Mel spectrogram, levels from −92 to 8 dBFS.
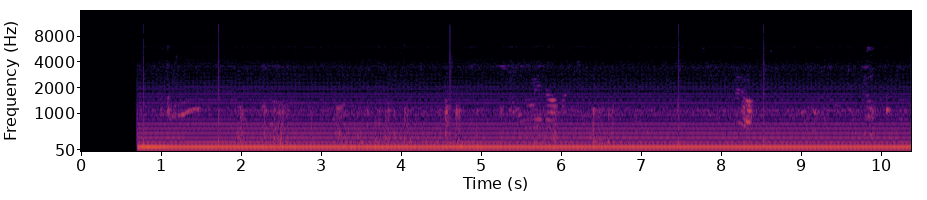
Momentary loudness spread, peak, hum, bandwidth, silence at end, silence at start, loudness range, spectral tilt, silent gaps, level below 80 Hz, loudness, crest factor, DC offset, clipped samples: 2 LU; -26 dBFS; 60 Hz at -40 dBFS; 6.4 kHz; 0 s; 0.7 s; 1 LU; -9 dB/octave; none; -50 dBFS; -40 LUFS; 14 dB; under 0.1%; under 0.1%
